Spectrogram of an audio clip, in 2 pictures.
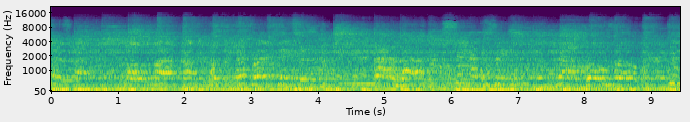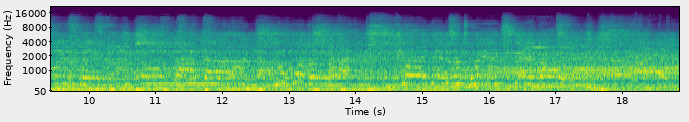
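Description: Live rock band playing loudly with a singer, heard from the audience in an arena through a phone microphone.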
